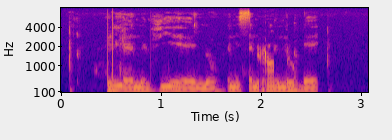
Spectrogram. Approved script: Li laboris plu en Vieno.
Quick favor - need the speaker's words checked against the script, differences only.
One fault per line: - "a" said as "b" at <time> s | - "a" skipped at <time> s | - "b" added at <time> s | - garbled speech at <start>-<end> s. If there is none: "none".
- "laboris plu" skipped at 0.6 s
- garbled speech at 1.7-2.6 s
